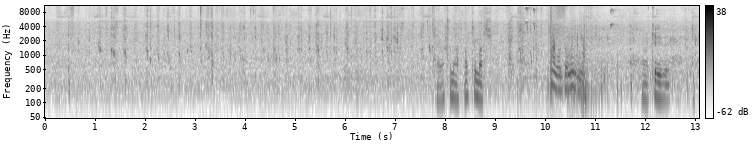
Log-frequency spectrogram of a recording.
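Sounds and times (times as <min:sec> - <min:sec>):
animals chirping and squeaking: 0:00.2 - 0:13.0.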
